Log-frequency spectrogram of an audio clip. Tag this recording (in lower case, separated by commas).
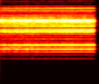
alarm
